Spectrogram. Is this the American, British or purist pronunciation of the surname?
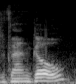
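American. The name is said the American way, without F. "U S viewers might know him as"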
